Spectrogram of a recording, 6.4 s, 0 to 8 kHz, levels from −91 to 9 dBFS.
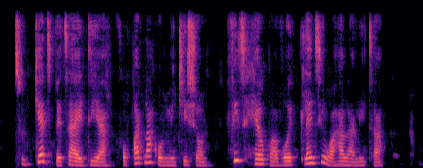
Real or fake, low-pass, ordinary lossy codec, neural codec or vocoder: fake; 7.2 kHz; none; codec, 16 kHz, 4.8 kbps, FACodec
